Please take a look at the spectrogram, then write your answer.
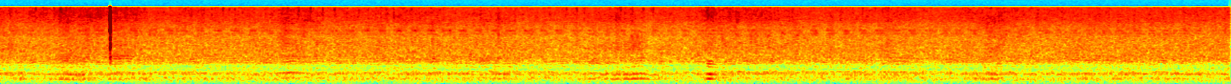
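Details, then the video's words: Natural buzzing of a bee swarm leaving its hive: a steady low droning hum of many wings, slightly quieter and even, broken by a sharp click early on and a couple of brief close fly-bys. "bees therapy swarm natural buzzing sound"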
